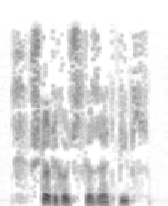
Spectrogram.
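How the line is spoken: Calm question. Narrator (Russian): спокойно спросил Дамблдор

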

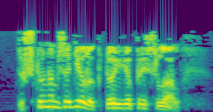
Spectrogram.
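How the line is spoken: Carefree exclamation. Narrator (Russian): воскликнул беспечный Рон

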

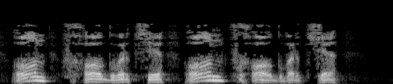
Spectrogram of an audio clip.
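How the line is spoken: Sleep mumbling. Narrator (Russian): Блэк постоянно бормотал во сне

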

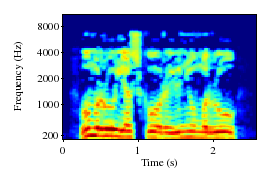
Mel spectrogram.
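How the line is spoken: Sudden, unexpected exclamation. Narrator (Russian): Вдруг воскликнул Гарри неожиданно даже для самого себя

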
